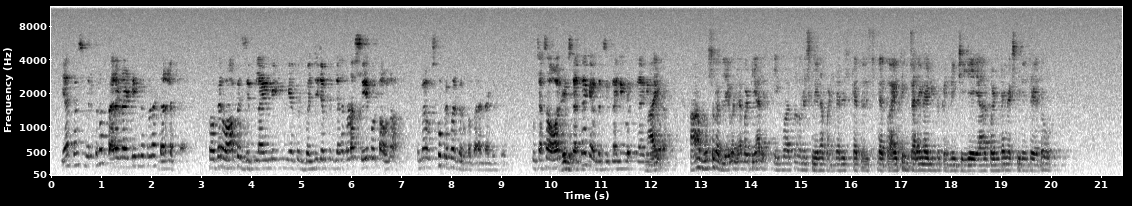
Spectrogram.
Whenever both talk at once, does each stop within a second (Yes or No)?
Yes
